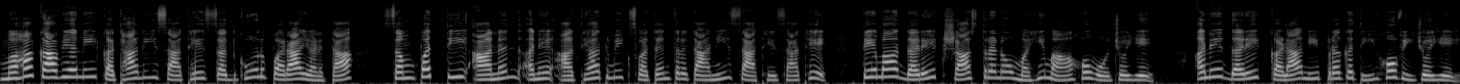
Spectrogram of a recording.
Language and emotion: Gujarati, neutral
